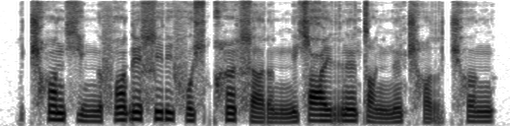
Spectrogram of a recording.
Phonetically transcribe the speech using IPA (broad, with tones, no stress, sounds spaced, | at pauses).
t͡ʃʰ ɑ̃˥ n ç i˩ ŋ ə˩ f ɑ̃˥ ɗ e˥ ɬ i˥ ɾ i˩ f o˥ ç qʰ ĩ˥ ɬ a˩ ɾ ʌ˩ n ŋ e˥ ç ʕ e˥ r ɛ̃˥ t ɑ˩ ŋ n ɛ̃˥ t͡ʃʰ ɑ˩ r t͡ʃʰ ʌ˥ ŋ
